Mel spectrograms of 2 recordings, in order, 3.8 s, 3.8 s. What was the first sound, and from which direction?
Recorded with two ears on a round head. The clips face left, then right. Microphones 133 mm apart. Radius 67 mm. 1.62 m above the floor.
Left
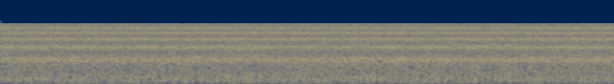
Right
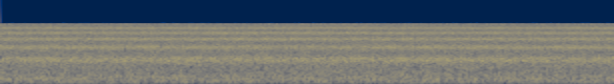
Only background noise.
